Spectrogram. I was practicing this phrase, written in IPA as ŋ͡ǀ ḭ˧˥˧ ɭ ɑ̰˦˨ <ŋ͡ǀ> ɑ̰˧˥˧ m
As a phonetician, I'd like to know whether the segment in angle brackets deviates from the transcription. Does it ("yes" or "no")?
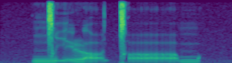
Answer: yes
